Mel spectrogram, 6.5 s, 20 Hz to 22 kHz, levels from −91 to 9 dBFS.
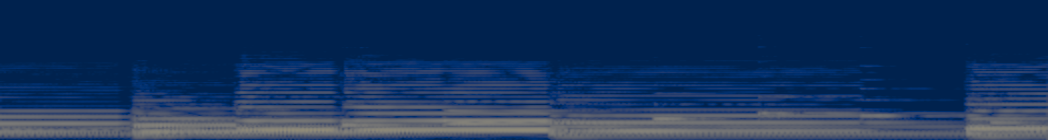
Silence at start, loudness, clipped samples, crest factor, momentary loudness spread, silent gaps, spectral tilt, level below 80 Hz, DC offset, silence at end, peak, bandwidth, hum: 0 s; -41 LUFS; under 0.1%; 12 dB; 11 LU; none; -9.5 dB/octave; under -90 dBFS; under 0.1%; 0 s; -28 dBFS; 5.2 kHz; none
